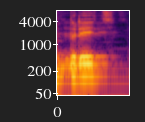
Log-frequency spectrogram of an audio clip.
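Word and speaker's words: bridge: अब इसमें देखो गाइस, डी के बाद जी है तो डी साइलेंट है। ऐसी और भी एग्जाम्पल है गाइस, जैसे ब्रिज, ब्रिज माने पुल, हैज, हैज माने बाड़ा, बैज, बैज माने बिल्ला और फज, फज माने ठगना।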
